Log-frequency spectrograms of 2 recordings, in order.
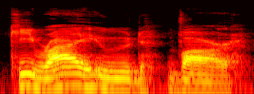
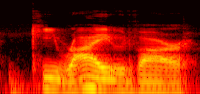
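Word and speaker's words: Királyudvar: on the back on how to pronounce it ki rayud var ki rai udvar so this is tokai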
